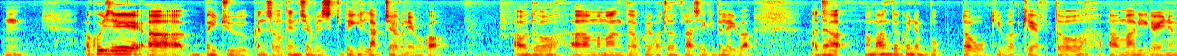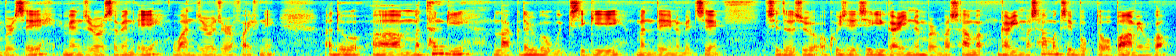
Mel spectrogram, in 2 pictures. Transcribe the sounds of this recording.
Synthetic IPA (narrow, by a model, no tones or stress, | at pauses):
ɐkʰojs̬e | bɐjd͡ʒukɐnsɐltentsɐɾbʱiskidɐɡilak̚t͡ʃaβɐnibɐkʰa̰w | ɐ̰wdɔmɐmaŋdɐːkʰojɦotelklasekʰidɐlɐjbɐ | ɐ̰dɐmɐmaŋdɐkʰojnɐbuk̚tɐwkʰibɐkepʰdomaɡiɡɐɾinɐmbɐɾseemenziɾosebʱenewanziɾoziɾopʰa̰jpʰni | ɐ̰dumɐtʰɐŋɡi | lak̚ːɐdoɾibɐwik̚siɡimɐndejnumit̚se | sidɐsuʔɐ̰kʰojs̬eisiɡiɡaɾinɐmbɐɾmɐsamɐkɡaɾimɐsamɐk̚sebuk̚tɐwbɐpamebɐkaw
